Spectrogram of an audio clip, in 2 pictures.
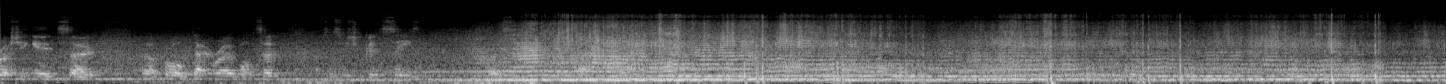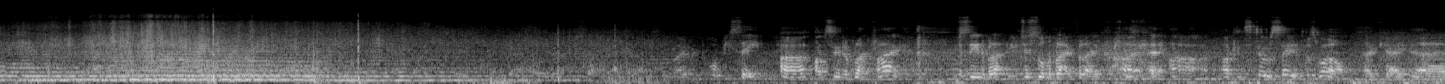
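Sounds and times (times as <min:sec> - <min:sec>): race cars passing at high revs: 0:00.0 - 0:28.9
engine pops: 0:05.2 - 0:21.0.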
